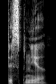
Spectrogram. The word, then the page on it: dyspnea: British English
